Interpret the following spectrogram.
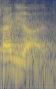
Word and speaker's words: Haggai: Okay, so next book up is Haggai.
